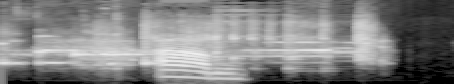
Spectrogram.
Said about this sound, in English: Oh goodness, that's embarrassing. My phone was just ringing. Sorry about that.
